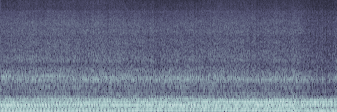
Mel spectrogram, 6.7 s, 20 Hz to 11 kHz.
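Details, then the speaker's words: New engine in a dirt late model race car after an adjustment: deep, steady V8 idle with an even lope and light throttle blips; it runs clean with no misfire or knocks and sounds great. "i think they both sound great they both say they found like they sound like first and second place"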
